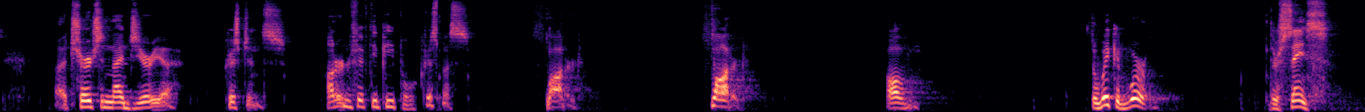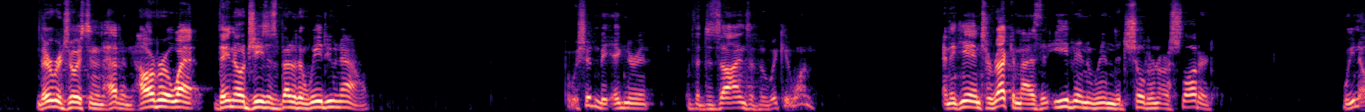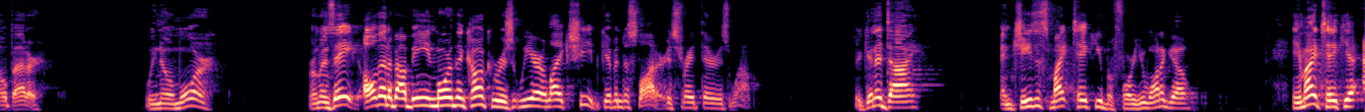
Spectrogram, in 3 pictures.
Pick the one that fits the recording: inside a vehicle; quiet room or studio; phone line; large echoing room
large echoing room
